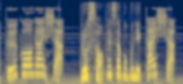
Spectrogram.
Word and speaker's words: 空港: 발음은 각각 空港、航空、 입니다.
